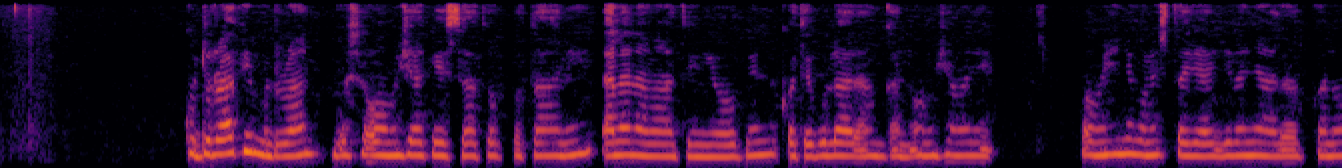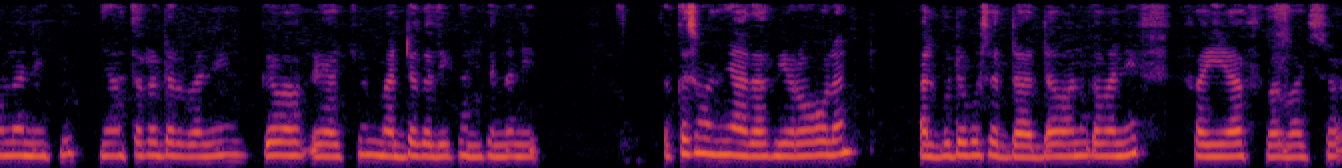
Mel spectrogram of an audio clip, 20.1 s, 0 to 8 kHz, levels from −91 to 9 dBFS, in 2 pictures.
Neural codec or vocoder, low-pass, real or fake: none; 7.2 kHz; real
